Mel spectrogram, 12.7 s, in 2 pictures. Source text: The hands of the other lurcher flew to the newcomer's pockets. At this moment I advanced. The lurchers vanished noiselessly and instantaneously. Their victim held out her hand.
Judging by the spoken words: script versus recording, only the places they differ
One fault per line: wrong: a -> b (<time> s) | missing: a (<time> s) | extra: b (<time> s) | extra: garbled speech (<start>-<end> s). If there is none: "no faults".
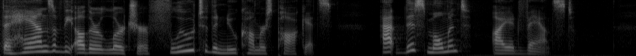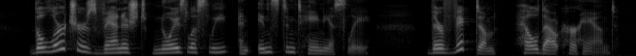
no faults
